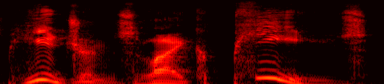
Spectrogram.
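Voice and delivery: low, very slow expert voice; mock-grave zoologist; Johan, animal expert. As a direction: state it slowly and solemnly, pitched low. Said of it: "calls animal expert Johan, who says".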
